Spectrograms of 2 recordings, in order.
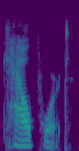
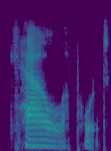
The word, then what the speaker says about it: Calport: So, not Cowport, Calport, Kalport. Well, you name a town what you're known for.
